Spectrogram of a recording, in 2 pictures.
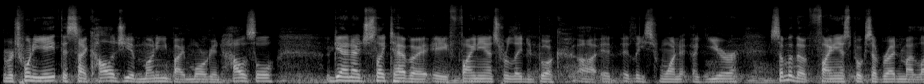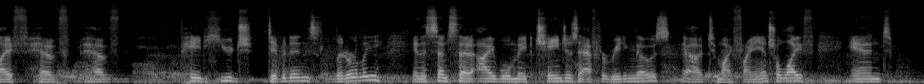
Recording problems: voice in the background; noticeable; throughout; 15 dB below the speech

